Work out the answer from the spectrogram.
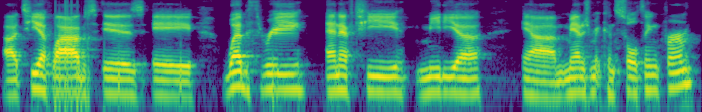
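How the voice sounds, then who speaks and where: A man's voice: medium pitch, steady tone, takes it slowly, a bit bright, clean tone. A man from Venezuela, a native Spanish speaker, hosting a live online event in a chatty, upbeat way with many fillers. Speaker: host.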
